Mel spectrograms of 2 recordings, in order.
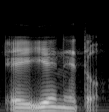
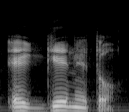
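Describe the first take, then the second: First: The middle consonant is a y sound. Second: The middle consonant is a hard g sound. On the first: The speaker calls it right. "tapi eyeneto" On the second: The speaker calls it wrong. "bukan egeneto"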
